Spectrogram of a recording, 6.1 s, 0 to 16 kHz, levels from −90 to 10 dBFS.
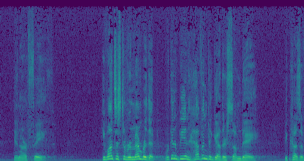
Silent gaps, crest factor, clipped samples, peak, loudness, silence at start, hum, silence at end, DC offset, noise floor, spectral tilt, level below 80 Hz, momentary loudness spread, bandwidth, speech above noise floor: none; 18 dB; under 0.1%; -8 dBFS; -25 LUFS; 0.25 s; none; 0 s; under 0.1%; -57 dBFS; -5 dB/octave; -66 dBFS; 12 LU; 16 kHz; 32 dB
